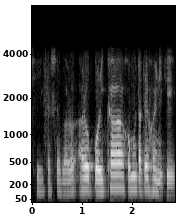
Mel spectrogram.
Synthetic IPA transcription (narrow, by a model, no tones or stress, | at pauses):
tʰikasɛbaɹuʔaɹupoɹikʰːaxɔmutatɛɦɔjneki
